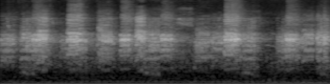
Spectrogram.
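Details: Plain chachalaca, described as sounding like mini dinosaurs: harsh, raspy calls in rhythmic bursts about every third of a second, possibly several birds overlapping, outdoors.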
